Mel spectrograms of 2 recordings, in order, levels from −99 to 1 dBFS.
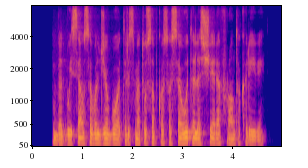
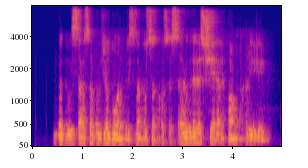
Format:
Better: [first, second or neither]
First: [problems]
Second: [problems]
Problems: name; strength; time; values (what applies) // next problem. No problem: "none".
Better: first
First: none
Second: noise reduction (neural mask model DeepFilterNet 3)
